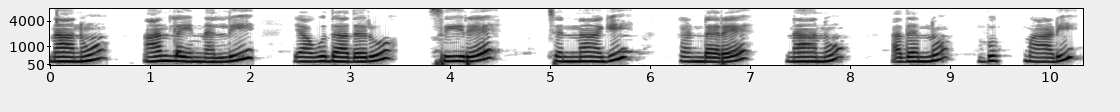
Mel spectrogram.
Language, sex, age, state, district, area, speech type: Kannada, female, 45-60, Karnataka, Bangalore Rural, rural, spontaneous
